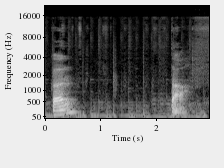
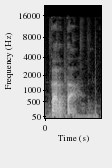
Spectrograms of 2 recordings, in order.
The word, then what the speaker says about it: कर्ता: और इसका प्रोनाउंसिएशन क्या है? प्रोनाउंसिएशन है कर्ता। देख लीजिए, कर्ता।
